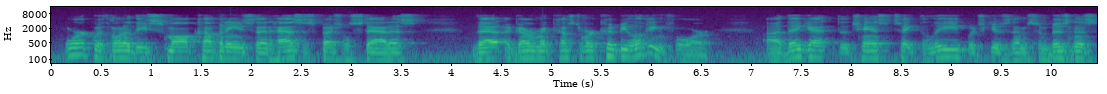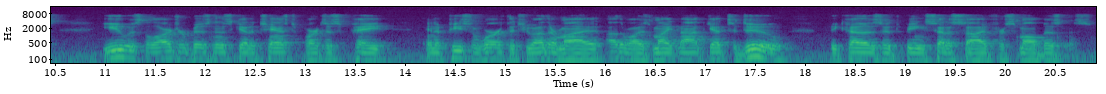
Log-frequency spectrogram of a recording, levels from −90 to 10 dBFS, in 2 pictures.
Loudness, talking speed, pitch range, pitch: -26 LUFS, 185 wpm, 95-115 Hz, 100 Hz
